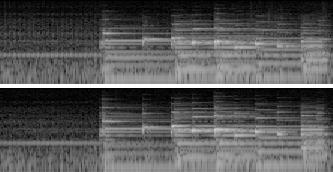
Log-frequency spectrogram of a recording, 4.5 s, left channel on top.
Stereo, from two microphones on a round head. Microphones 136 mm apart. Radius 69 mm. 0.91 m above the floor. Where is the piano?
65° right (ahead or behind), 4.5 m.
